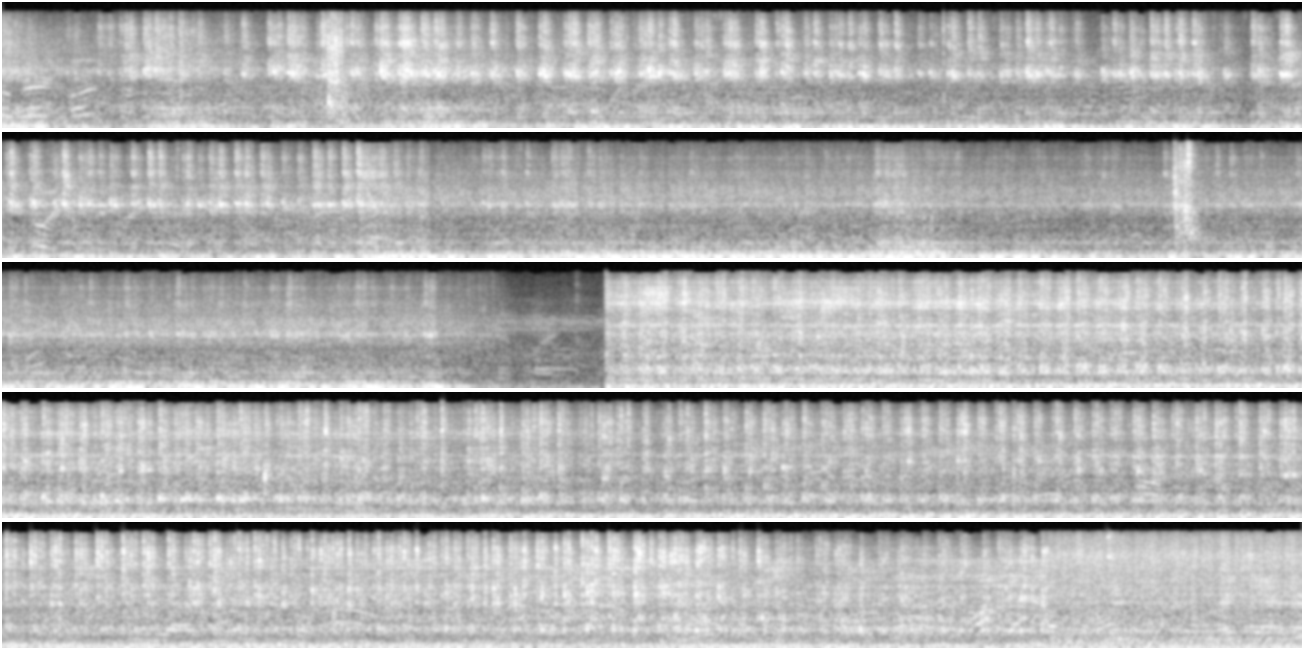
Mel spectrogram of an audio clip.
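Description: Chevrolet Camaro engine idling steadily through its exhaust. About halfway through it cuts to another Camaro's engine rumbling as the car drives slowly past, with voices in the background.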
